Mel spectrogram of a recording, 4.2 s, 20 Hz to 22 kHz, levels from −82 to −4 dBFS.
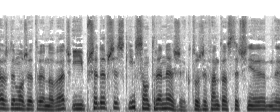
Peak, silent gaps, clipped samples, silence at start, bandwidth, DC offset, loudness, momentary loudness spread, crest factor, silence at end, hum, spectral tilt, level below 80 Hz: -4 dBFS; none; under 0.1%; 0 s; 13 kHz; under 0.1%; -17 LUFS; 3 LU; 14 dB; 0 s; none; -4.5 dB/octave; -50 dBFS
